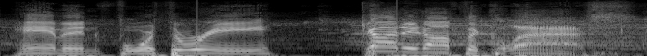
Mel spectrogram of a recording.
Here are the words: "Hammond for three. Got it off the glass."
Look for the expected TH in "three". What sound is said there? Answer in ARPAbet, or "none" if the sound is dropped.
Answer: TH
